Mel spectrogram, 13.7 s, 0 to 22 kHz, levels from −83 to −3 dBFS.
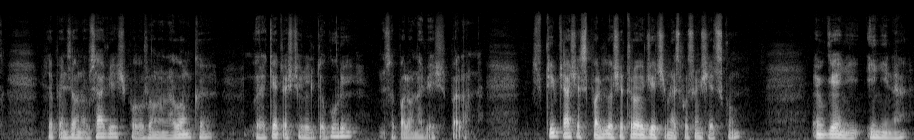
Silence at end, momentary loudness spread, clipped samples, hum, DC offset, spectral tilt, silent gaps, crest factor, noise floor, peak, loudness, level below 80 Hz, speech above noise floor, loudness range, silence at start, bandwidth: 0.1 s; 20 LU; under 0.1%; none; under 0.1%; -6.5 dB/octave; none; 22 dB; -53 dBFS; -4 dBFS; -25 LUFS; -36 dBFS; 29 dB; 7 LU; 0.2 s; 15 kHz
